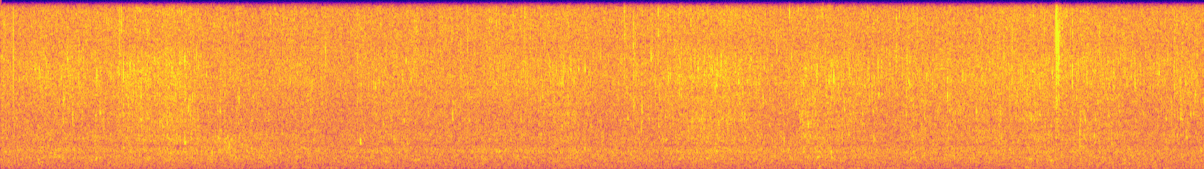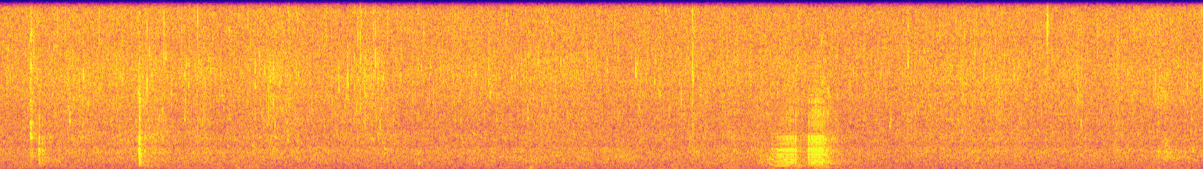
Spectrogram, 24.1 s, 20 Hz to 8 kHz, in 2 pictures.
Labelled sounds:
19.7	20.0	croaking sound likely from a nearby submerged object, 0.88 to 1.0 kHz

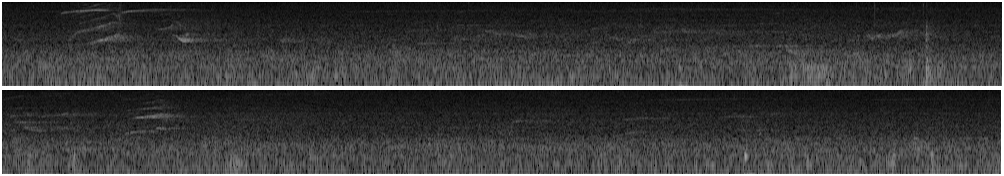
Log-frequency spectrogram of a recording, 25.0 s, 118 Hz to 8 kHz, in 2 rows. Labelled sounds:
0.6	2.5	killer whale, 1.1 to 7.2 kHz
5.9	6.6	killer whale, 1.3 to 2.0 kHz
14.0	14.8	killer whale, 0.94 to 4.7 kHz

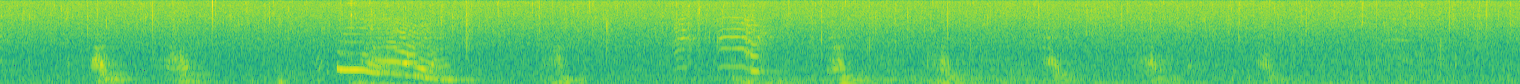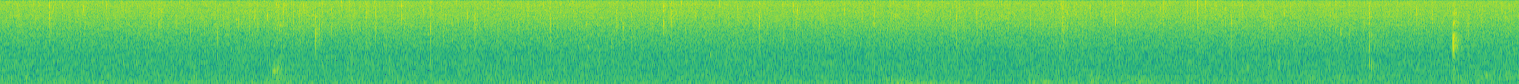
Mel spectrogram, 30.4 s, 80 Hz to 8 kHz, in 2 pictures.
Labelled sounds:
1.6	1.9	humpback whale, 0.78 to 1.2 kHz
3.4	4.2	humpback whale, 0.78 to 3.0 kHz
6.7	7.6	humpback whale, 0.94 to 2.2 kHz

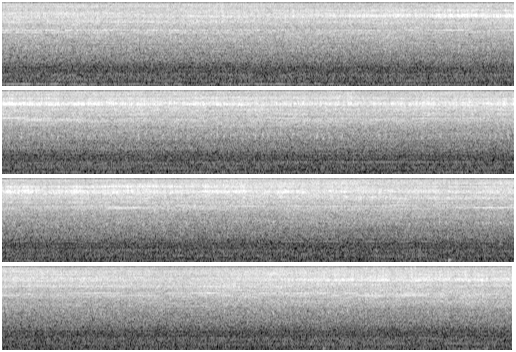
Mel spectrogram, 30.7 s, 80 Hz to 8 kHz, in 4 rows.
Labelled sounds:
22.4	23.0	vessel noise, 2.95 to 3.02 kHz
28.4	28.8	vessel noise, 2.95 to 3.02 kHz

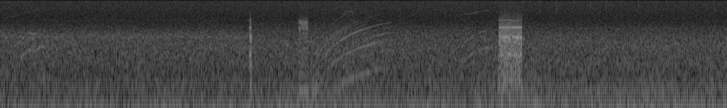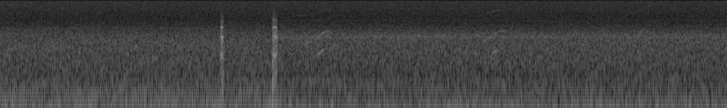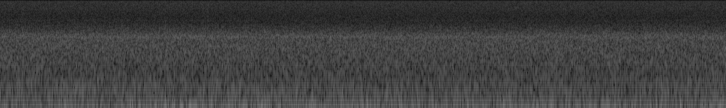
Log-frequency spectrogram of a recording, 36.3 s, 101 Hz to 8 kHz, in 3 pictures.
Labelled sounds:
0.0	1.1	killer whale, offshore, 0.45 to 6.1 kHz
16.8	18.3	killer whale, offshore, 0.45 to 5.5 kHz
19.9	20.9	killer whale, offshore, 0.41 to 5.7 kHz

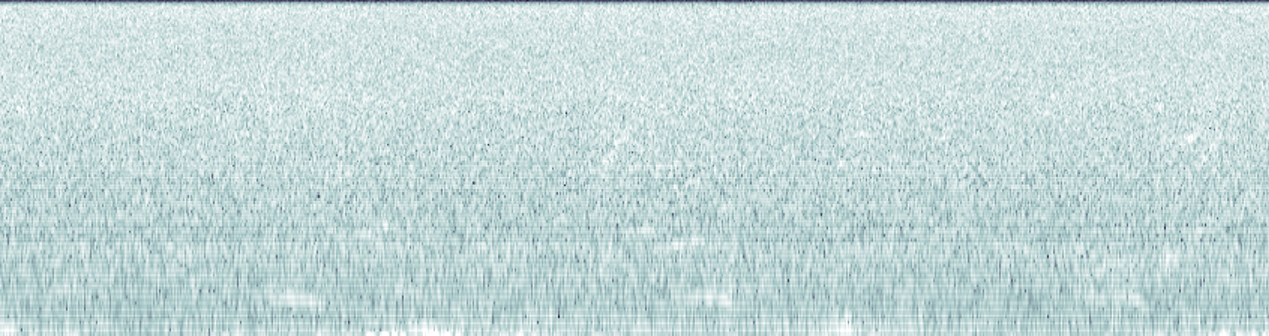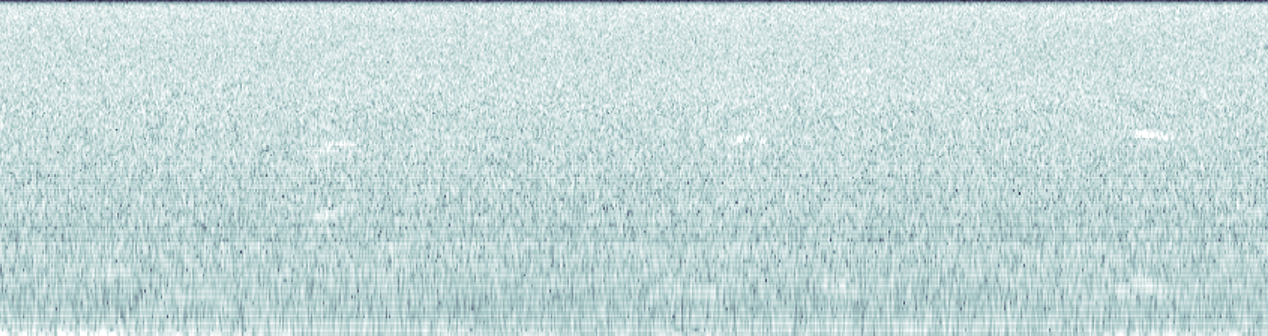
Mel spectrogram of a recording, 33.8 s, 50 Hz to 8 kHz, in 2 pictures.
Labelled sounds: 21.2	21.5	humpback whale, 2.2 to 2.4 kHz
32.0	32.4	humpback whale, 2.5 to 2.7 kHz

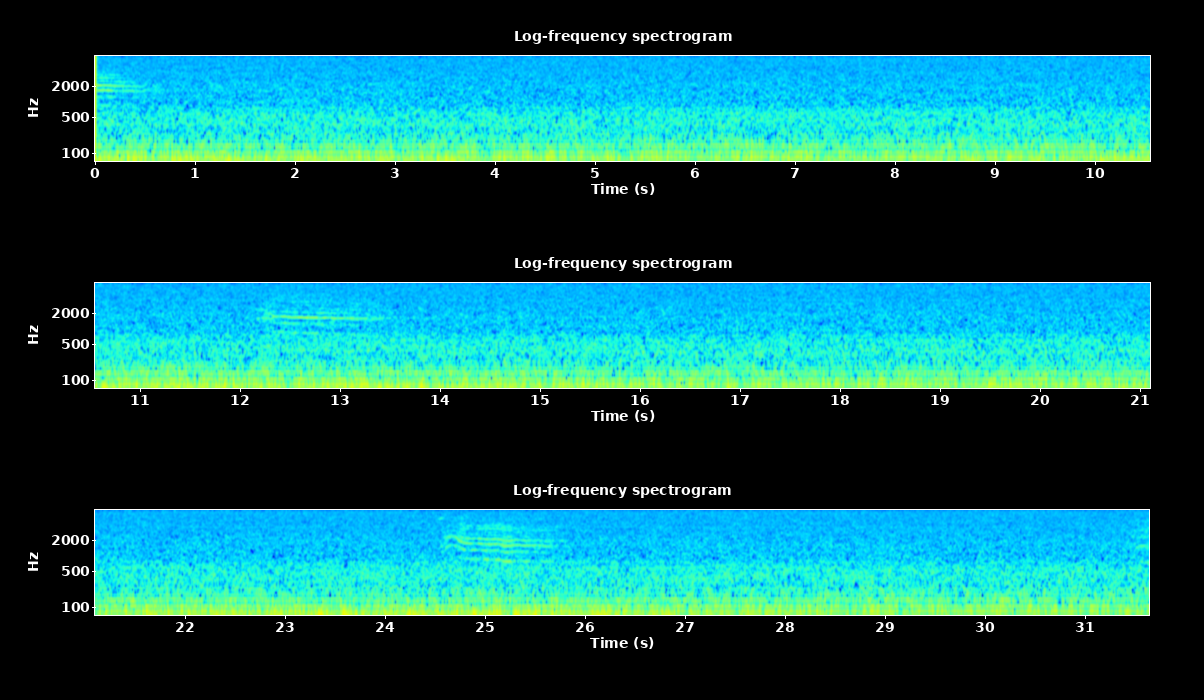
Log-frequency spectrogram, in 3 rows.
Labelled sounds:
0.0	0.4	killer whale, Bigg's (transient), 2.4 to 3.0 kHz
1.0	1.5	killer whale, Bigg's (transient), 1.6 to 3.4 kHz
12.2	13.4	killer whale, Bigg's (transient), 1.2 to 3.5 kHz
24.6	25.7	killer whale, Bigg's (transient), 1.1 to 3.9 kHz

